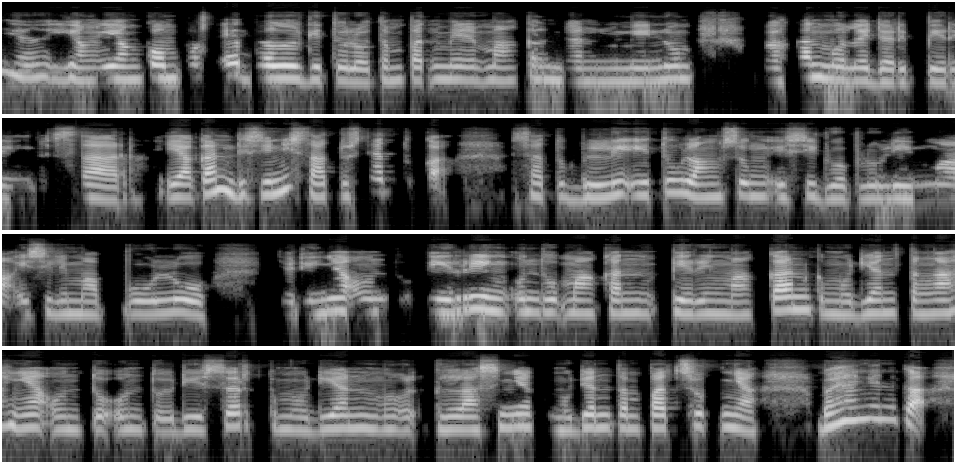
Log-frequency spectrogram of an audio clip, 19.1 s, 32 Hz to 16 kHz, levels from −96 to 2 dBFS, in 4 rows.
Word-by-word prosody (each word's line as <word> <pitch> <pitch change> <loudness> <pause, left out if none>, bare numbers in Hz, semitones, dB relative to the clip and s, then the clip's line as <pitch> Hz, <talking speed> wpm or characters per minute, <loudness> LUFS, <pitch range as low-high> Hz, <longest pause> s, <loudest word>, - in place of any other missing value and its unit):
iya 295 -6 -4 0.2
yang 210 - +2
yang 225 0 +4
compostable 240 -1 +2
gitu 220 - -3
loh, 195 - -1
tempat 215 0 -2
me 225 - -1 0.2
makan 220 +2 -6
dan 200 0 -4 0.2
minum, 210 +3 0 0.4
bahkan 250 +5 +1
mulai 210 -2 +1
dari 195 0 0
piring 190 -2 -3
besar, 190 -4 +2 0.2
iya 200 0 +6
kan, 250 - +7
di - - -1
sini 240 +5 +2
statusnya 215 +5 0
tuh, - - -21
Kak, - - +1 0.4
1 210 -1 -5
beli 200 +3 +1
itu 240 +3 -6
langsung 205 +1 0
isi 200 - +1
25, 190 +2 -4
isi 195 - +4
50. 195 +1 -3 0.4
Jadinya 195 +4 -1
untuk 220 0 -11
piring, 230 +3 +6
untuk 215 -1 -3
makan 205 0 0 0.2
piring 200 -1 0
makan, 190 +6 +4
kemudian 200 0 -2
tengahnya 205 +3 +3
untuk 200 0 -7
untuk 195 -3 -9
dessert, 200 +5 +2
kemudian 205 0 -1
me 200 -1 -7
gelasnya, 200 +3 +4
kemudian 215 +4 0
tempat 215 +1 +3
supnya. 230 -4 +2 0.4
Bayangin 335 +8 +2
Kak, - - +7
205 Hz, 160 wpm, -23 LUFS, 195-225 Hz, 0.4 s, kan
